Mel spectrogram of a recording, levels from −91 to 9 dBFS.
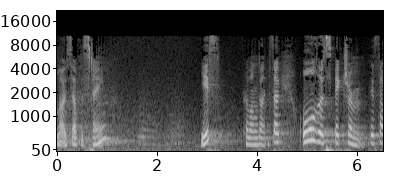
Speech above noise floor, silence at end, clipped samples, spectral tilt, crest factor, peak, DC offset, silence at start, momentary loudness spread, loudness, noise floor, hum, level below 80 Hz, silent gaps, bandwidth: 25 dB; 0 s; under 0.1%; -4.5 dB/octave; 18 dB; -2 dBFS; 0.1%; 0 s; 23 LU; -19 LUFS; -43 dBFS; none; -36 dBFS; none; 11 kHz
